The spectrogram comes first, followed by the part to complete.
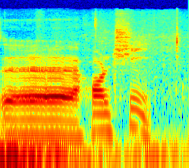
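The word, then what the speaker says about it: Hongqi: The pronounced name is Honqi.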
